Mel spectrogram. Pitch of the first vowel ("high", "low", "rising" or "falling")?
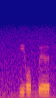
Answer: high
